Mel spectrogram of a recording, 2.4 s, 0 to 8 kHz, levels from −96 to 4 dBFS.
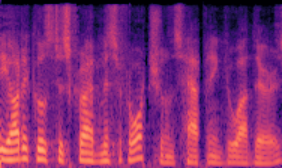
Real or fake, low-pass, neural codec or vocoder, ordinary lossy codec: fake; 7.2 kHz; codec, 16 kHz in and 24 kHz out, 0.6 kbps, FocalCodec, streaming, 2048 codes; AAC, 32 kbps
